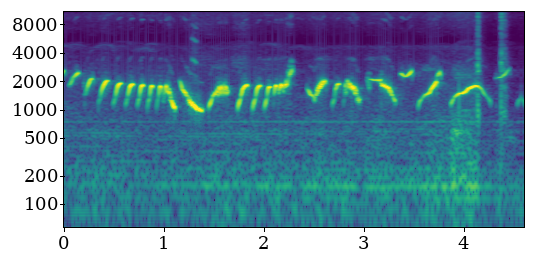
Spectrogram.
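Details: Champion-quality Medan white-rumped shama song used to stimulate other birds to sing: rapid runs of rich whistled upslurred notes, then varied looping and falling phrases, with a sharp click near the end.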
